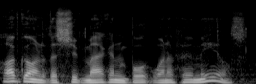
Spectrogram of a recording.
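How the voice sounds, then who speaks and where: A man with a fairly low voice co-hosts a relaxed podcast. He speaks plainly and drily, often breaking in with a quick question. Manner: dry, questioning interjections. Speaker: podcast co-host. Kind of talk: casual chat.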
